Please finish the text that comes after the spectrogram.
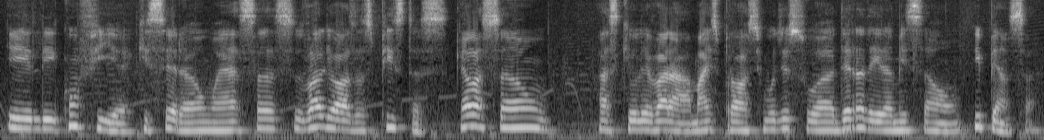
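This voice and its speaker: A man with a Brazilian accent reading scripted narration for an audio drama. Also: on the high side. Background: music.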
